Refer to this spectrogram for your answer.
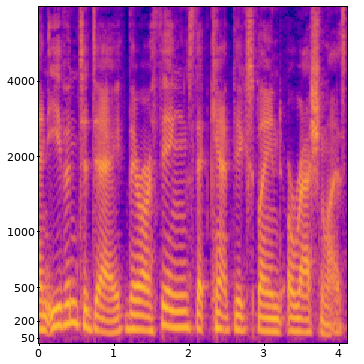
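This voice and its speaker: This is an ordinary speaking voice with ordinary pitch variation. It moves at a fairly quick pace on a very clean recording with a silent background. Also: man. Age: 20s. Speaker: podcast co-host. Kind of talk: casual chat; reading aloud.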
